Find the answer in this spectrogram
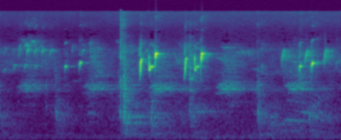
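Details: Female European goldfinch calling for a mate; soft high twittering and chirps with a louder burst around the middle, faint background hiss.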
